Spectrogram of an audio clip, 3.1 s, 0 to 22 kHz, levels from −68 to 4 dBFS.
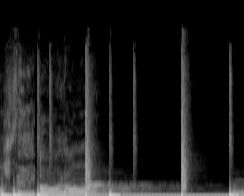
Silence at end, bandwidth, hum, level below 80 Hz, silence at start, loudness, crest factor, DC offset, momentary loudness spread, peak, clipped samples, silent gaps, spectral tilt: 0 s; 18 kHz; none; -16 dBFS; 0 s; -20 LUFS; 10 dB; under 0.1%; 11 LU; -4 dBFS; under 0.1%; none; -5.5 dB/octave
